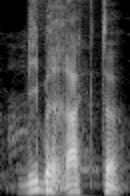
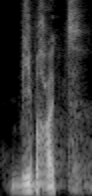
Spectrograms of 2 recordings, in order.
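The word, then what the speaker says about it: Bibracte: juste parce que comme ça se prononce biberact biberact comme biberon mais pas la même chose de la fin c'est il y a pas de eux non plus et du coup effectivement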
